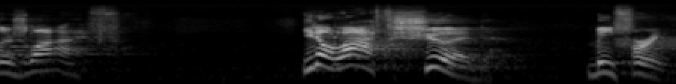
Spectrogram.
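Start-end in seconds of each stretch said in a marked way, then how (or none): 2.2-4.4 slow, drawn-out emphasis on "should"; stress on SHOULD. Shown as a demonstration. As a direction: lean on "should", pause, then drop lower on "be free". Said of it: "Hear the emphasis".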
